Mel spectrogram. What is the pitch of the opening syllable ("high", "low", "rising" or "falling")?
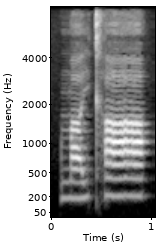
rising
